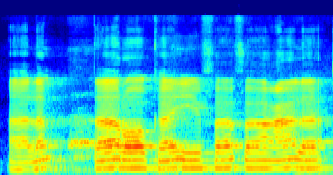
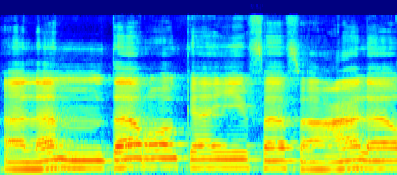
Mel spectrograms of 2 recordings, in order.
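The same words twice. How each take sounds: First: The m has no nasal hum at all. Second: The m has a short, natural nasal hum. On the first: The speaker calls it wrong. "cara baca yang salah itu di kita menghilangkan gunahnya total" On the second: The speaker calls it right. "kasih gunah namun tidak ada tambahan tempo"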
